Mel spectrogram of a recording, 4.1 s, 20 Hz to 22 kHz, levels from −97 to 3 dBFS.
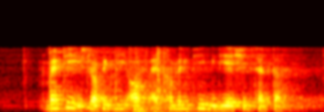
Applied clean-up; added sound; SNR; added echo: none; Microwave oven; 13 dB; reverberation time 2.5 s.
